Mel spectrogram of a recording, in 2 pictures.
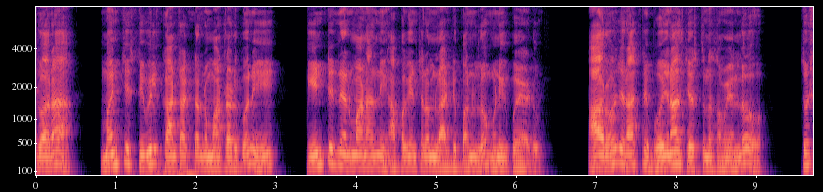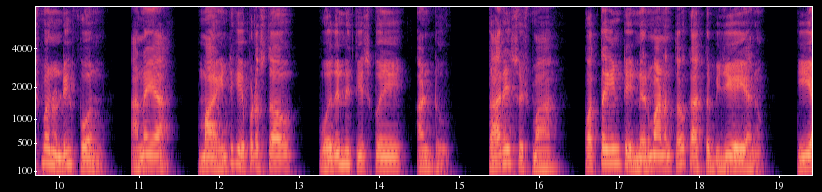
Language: Telugu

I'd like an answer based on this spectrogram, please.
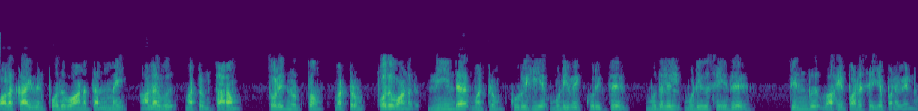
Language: Tamil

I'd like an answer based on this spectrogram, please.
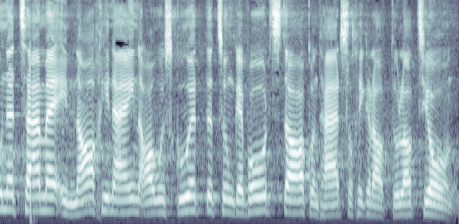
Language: Swiss German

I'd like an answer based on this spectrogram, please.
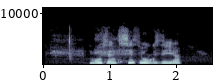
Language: Kabyle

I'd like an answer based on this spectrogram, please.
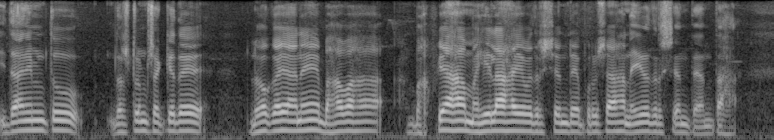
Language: Sanskrit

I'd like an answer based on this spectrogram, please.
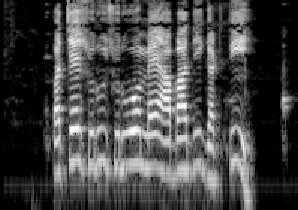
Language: Gurgula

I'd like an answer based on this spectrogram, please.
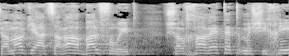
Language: Hebrew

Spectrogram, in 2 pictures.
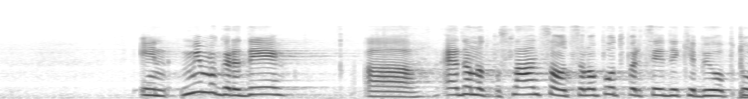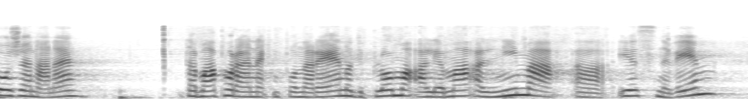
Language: Slovenian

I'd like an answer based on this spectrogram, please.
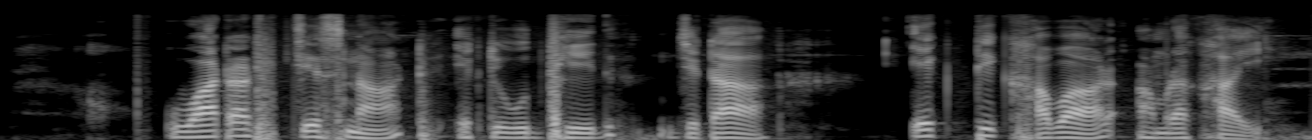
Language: Bangla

